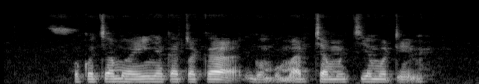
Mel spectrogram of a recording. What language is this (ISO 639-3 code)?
luo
